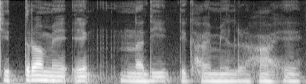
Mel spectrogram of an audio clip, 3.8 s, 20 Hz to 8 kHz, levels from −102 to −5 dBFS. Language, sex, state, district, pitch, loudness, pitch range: Hindi, male, Arunachal Pradesh, Lower Dibang Valley, 100 Hz, -17 LUFS, 95-110 Hz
